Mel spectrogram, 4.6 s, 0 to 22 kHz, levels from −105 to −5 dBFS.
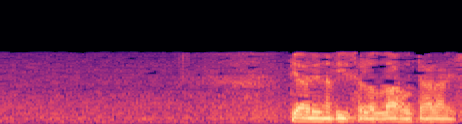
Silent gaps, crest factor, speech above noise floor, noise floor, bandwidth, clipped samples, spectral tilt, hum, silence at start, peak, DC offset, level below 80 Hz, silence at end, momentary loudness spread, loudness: none; 16 dB; 26 dB; -39 dBFS; 4 kHz; under 0.1%; -12 dB/octave; none; 0.55 s; 0 dBFS; under 0.1%; -46 dBFS; 0 s; 23 LU; -14 LUFS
